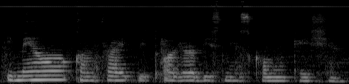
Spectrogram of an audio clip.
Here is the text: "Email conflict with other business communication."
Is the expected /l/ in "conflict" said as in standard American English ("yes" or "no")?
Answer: no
